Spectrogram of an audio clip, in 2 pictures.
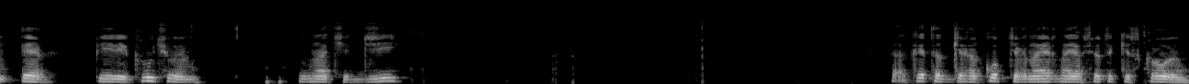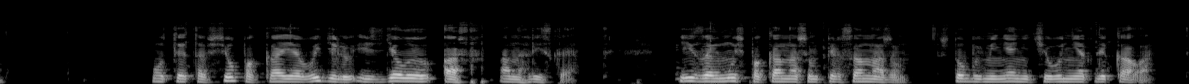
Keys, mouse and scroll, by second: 2.0 click, 2.7 g, 4.2 click, 4.6-5.7 middle drag, 5.8-7.0 shift+middle drag, 8.6-9.7 middle drag, 10.9 click, 12.0-12.6 middle drag, 13.6-15.0 drag, 16.5 h, 18.5-18.8 middle drag, 19.6-20.1 shift+middle drag.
